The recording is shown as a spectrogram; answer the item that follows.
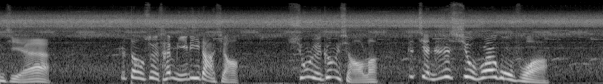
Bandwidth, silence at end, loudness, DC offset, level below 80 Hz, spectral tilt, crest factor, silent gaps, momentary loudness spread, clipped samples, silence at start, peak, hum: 19.5 kHz; 0 s; -18 LUFS; under 0.1%; -50 dBFS; -3 dB/octave; 18 dB; none; 7 LU; under 0.1%; 0 s; -2 dBFS; none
